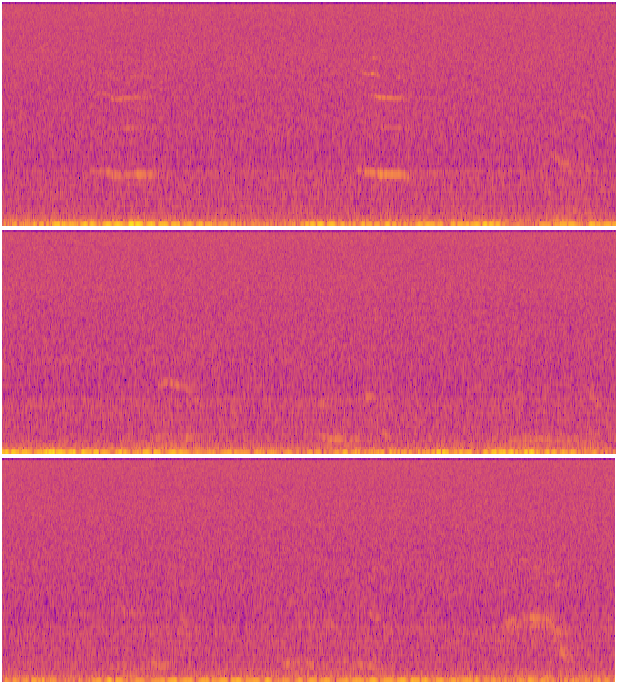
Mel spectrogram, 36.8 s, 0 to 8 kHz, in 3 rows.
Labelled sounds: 2.1	2.6	humpback whale, 2.0 to 2.2 kHz
7.2	8.0	humpback whale, 2.0 to 3.0 kHz
10.9	11.2	humpback whale, 0.83 to 1.0 kHz
34.6	35.4	humpback whale, 0.80 to 1.0 kHz

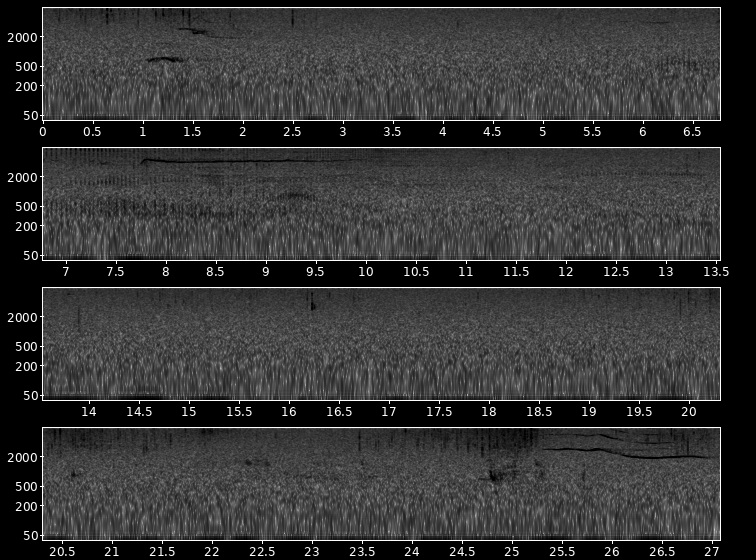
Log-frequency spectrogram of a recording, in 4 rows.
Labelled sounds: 1.0	2.2	killer whale, Bigg's (transient), Gulf of Alaska transient, 0.48 to 3.0 kHz
25.3	27.0	killer whale, Bigg's (transient), Gulf of Alaska transient, 1.7 to 5.9 kHz

